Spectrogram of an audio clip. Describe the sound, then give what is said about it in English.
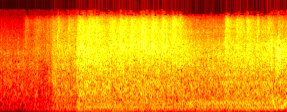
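Machine gun turret fire from guards on an oil rig platform during a helicopter attack: a loud, dense, continuous burst of rapid shots that grows heavier after the opening moments and holds steady to the end. “As the choppers buzz past, Blofeld's guards open fire with the machine gun turrets.”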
